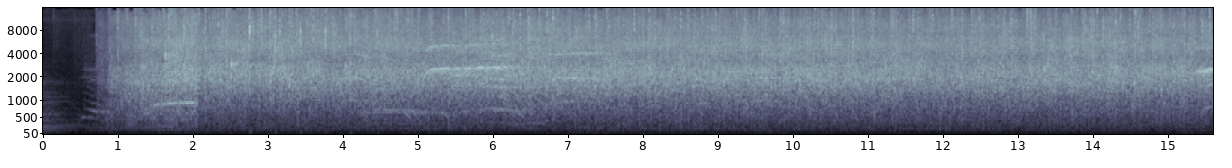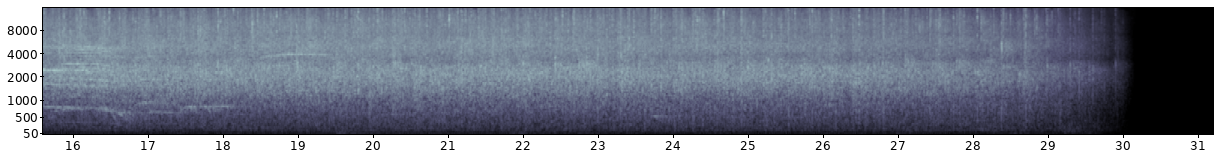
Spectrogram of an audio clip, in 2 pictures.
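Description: Audience applauding steadily at the end of a live performance, swelling in about a second in, with a few shouts from the crowd mixed in; the applause fades out near the end.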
